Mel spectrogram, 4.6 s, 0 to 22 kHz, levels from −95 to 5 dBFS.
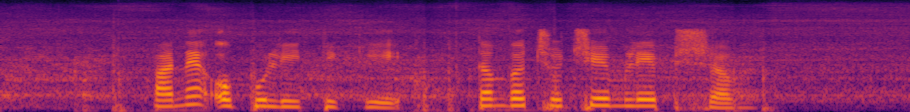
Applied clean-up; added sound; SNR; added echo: none; Domestic sounds, home sounds; 13 dB; none.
